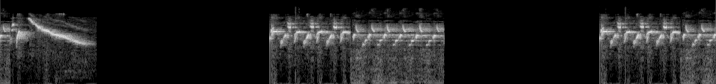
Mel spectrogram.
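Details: European goldfinch, 2020 CD recording of Trnan song: opens with a descending whistled slur, then after a pause delivers a fast, bright phrase of liquid twittering and trills, followed by another starting phrase.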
